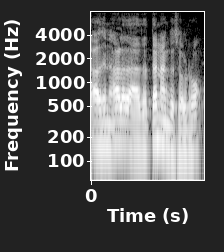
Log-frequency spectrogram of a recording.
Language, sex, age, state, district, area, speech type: Tamil, male, 45-60, Tamil Nadu, Coimbatore, rural, spontaneous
